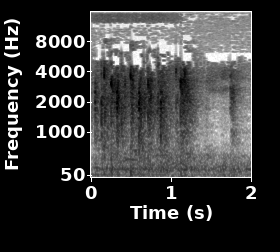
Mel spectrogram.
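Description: Brief scattered clapping from a congregation, thinning out and fading about a second and a half in.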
